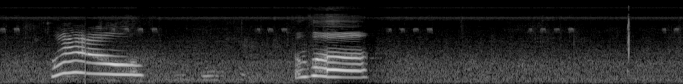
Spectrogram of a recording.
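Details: Domestic cat in a Beijing garden, one of two cats, Fengfeng and Huangxiaomi, out on an early-morning walk on August 13, 2013. Two clear, drawn-out harmonic meows, rising then sliding down, about two seconds apart, over faint regular high ticking.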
